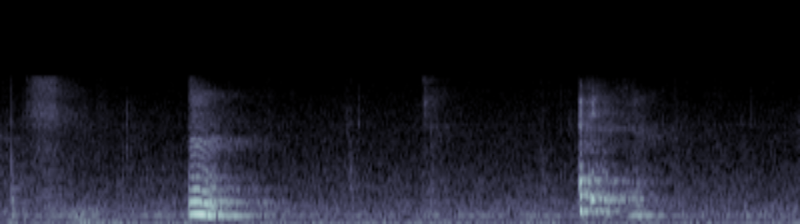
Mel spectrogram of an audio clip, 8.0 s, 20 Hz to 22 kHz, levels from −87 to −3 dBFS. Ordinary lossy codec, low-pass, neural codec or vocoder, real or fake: none; 5.4 kHz; codec, 16 kHz, 6 kbps, DAC; fake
